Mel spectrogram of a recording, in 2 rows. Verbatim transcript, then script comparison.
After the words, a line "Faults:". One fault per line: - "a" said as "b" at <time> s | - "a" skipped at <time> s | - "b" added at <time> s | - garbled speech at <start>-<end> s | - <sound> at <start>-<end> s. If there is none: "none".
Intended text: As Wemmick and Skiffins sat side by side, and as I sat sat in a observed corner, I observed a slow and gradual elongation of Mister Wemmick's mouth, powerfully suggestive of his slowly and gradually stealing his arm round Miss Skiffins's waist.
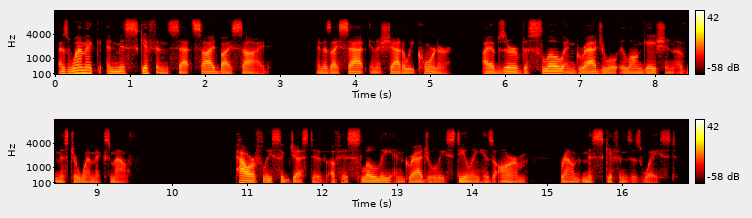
As Wemmick and Miss Skiffins sat side by side, and as I sat in a shadowy corner, I observed a slow and gradual elongation of Mister Wemmick's mouth, powerfully suggestive of his slowly and gradually stealing his arm round Miss Skiffins's waist.
Faults:
- "Miss" added at 0.8 s
- "sat" skipped at 4.2 s
- "observed" said as "shadowy" at 4.4 s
